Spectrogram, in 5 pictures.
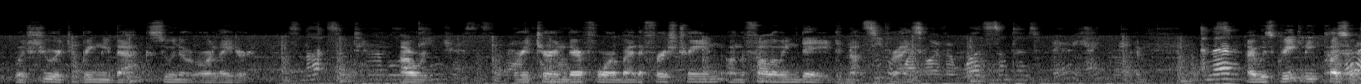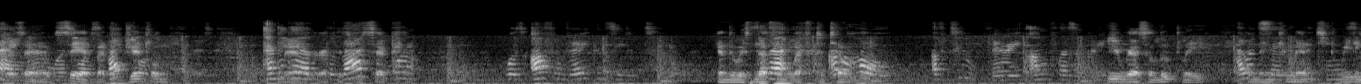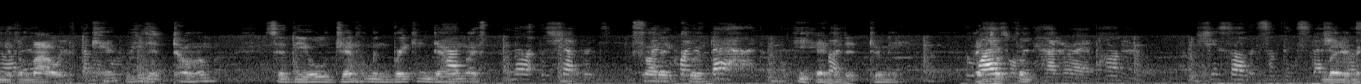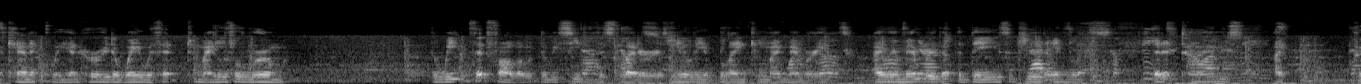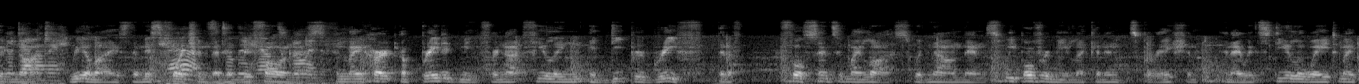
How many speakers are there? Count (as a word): two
